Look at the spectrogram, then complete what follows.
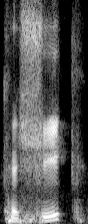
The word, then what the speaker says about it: Kashyyyk: or even spilt right cash sheep how do you say it eh that's correct for one point and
